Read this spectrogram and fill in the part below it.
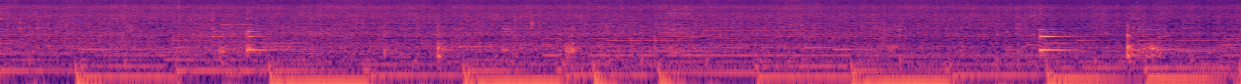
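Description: Onions frying with ginger garlic paste for Andhra-style coconut rice, a steady close sizzle with stirring scrapes and a few louder clanks of the spoon against the pan, no voices.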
